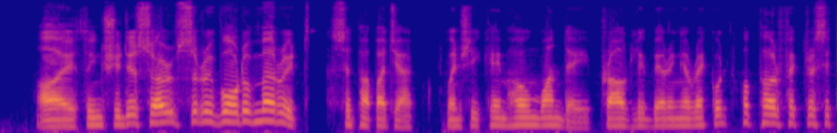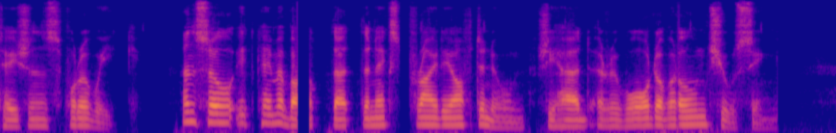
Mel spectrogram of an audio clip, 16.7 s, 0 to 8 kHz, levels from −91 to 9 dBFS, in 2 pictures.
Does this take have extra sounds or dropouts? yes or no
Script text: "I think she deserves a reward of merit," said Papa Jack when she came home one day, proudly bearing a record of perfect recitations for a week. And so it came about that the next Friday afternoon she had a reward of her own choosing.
yes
